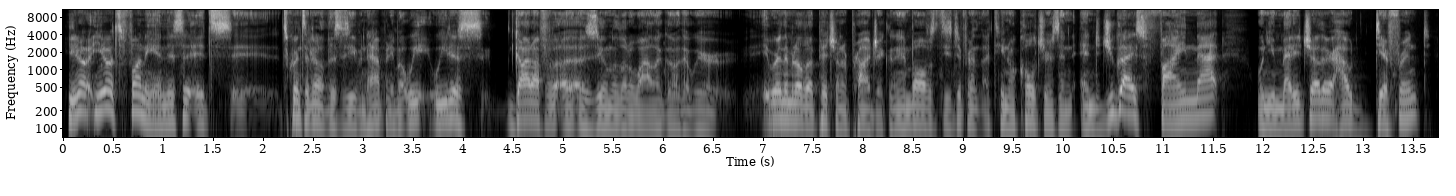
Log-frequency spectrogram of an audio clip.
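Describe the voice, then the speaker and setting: A man from Los Angeles hosts an interview, talking quickly and chattily with enthusiasm. His voice sounds dry and close, with no room around it. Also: medium pitch, warm tone, dry recording. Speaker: host. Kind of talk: conversational interview.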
